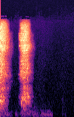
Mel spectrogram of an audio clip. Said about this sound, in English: A little bit of sniffling.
